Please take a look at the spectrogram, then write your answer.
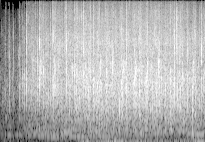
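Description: A crowd applauding after a campaign speech in Batman: The Telltale Series, with dense, sustained clapping that swells quickly and holds steady.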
